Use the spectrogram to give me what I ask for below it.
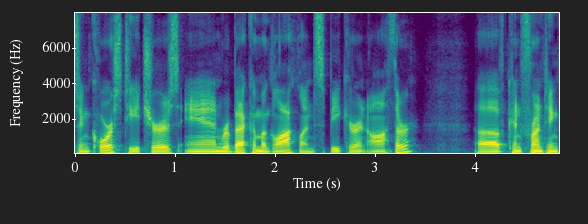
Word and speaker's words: McLaughlin: Your assistant helped us and let us know that it is indeed McLaughlin. But I wanted to ask, have you heard other pronunciations other than those three?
